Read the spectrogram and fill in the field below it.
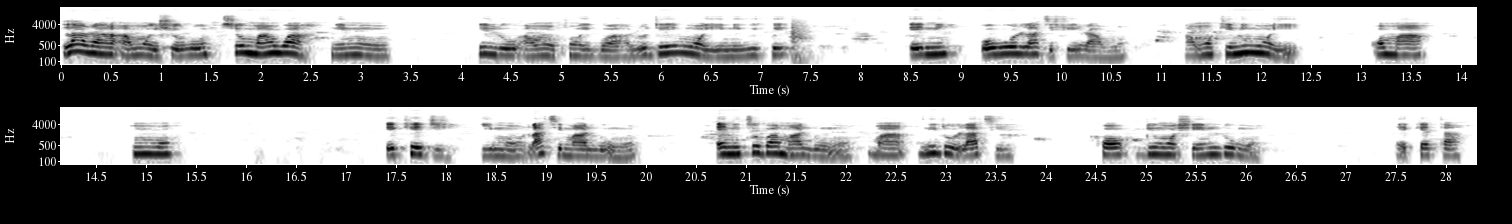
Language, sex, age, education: Yoruba, female, 46-60, tertiary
